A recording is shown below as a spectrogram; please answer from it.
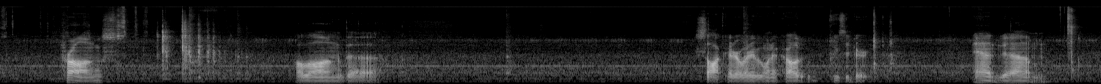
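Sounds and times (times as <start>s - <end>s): faint electrical whine: 0.0s - 11.0s.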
